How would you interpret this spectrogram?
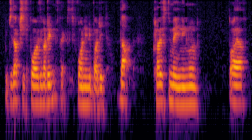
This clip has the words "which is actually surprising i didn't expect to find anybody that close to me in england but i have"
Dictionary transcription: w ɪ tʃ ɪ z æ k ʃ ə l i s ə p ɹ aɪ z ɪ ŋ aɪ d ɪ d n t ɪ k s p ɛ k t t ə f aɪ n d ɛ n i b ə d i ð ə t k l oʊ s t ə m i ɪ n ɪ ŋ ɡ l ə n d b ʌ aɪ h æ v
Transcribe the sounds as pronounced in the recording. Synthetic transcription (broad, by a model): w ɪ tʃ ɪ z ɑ k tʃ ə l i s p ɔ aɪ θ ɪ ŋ aɪ d ɪ d n t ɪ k s p ɛ k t t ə p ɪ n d ɛ n i b ə d i ð ə t k l oʊ s t ə m i ɪ n ɪ ŋ ɡ l ə n d b ʌ aɪ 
